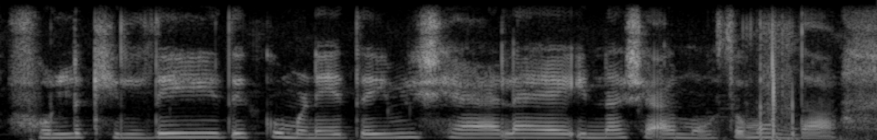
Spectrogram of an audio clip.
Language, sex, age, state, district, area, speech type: Dogri, female, 18-30, Jammu and Kashmir, Udhampur, rural, spontaneous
